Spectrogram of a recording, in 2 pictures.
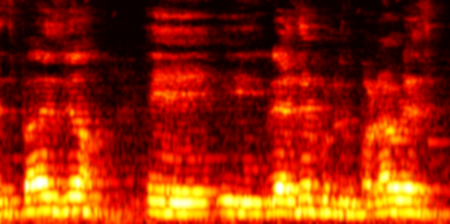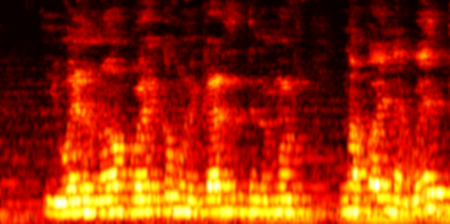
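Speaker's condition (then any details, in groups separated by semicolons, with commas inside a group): Cerebral palsy; difficulty speaking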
